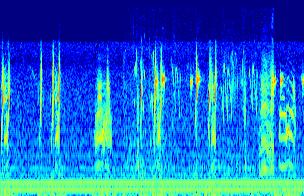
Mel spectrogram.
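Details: Female quail calling at morning time with sharp high whistled notes, a few nasal buzzy bursts and a short wavering phrase near the end, above a constant electrical hum.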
